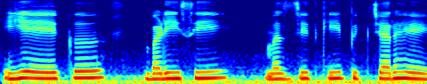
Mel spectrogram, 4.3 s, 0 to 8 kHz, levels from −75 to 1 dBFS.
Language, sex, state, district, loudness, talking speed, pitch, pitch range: Hindi, female, Madhya Pradesh, Bhopal, -11 LUFS, 110 wpm, 215 Hz, 195-220 Hz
